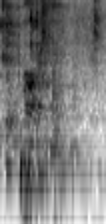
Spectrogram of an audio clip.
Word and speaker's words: Capernaum: Capernaum, we said, is Kepher Nahum. Kepher means village. Nahum is a man's name. So it's the village of Nahum. Kepher Nahum, and we pronounce it Capernaum.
